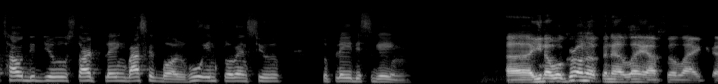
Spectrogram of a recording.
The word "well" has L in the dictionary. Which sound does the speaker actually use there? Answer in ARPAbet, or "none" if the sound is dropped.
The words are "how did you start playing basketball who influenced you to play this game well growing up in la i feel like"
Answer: W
